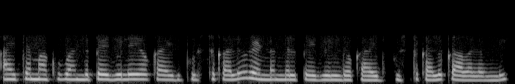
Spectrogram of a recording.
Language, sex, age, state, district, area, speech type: Telugu, female, 60+, Andhra Pradesh, N T Rama Rao, urban, conversation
